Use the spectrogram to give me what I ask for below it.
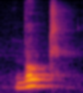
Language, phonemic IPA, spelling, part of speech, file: Dutch, /but/, boet, verb, Nl-boet.ogg
- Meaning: inflection of boeten: 1. first/second/third-person singular present indicative 2. imperative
